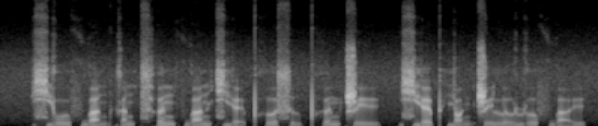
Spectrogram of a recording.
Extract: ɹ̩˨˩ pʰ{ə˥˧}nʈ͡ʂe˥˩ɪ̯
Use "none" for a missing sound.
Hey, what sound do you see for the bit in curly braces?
ə˥˧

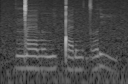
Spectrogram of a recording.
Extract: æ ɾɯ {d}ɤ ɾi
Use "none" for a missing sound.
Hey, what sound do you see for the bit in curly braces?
d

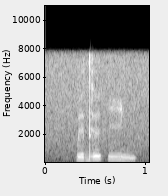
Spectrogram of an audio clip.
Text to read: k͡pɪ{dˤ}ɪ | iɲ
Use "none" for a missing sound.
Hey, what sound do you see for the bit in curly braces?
d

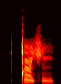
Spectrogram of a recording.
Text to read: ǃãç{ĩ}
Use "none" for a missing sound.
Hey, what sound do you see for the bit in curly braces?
ĩ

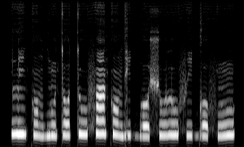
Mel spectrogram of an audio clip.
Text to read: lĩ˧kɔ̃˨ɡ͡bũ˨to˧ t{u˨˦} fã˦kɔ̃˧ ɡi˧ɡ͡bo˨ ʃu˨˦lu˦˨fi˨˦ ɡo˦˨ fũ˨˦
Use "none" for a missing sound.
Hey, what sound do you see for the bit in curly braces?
u˧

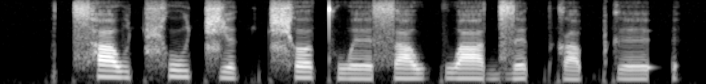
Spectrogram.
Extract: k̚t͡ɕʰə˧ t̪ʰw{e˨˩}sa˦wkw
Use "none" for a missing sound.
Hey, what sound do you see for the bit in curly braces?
e˨˩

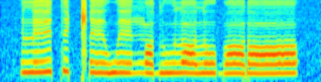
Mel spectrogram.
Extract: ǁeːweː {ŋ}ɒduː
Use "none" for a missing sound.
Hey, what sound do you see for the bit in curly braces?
ŋ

